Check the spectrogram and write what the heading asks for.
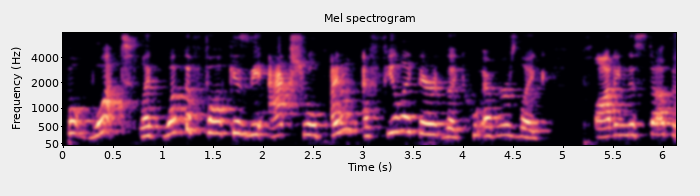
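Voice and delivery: fed-up disbelief, voice climbing; exasperated outburst. Real, not acted. Frustrated rant about planners.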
